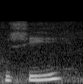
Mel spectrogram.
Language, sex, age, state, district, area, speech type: Nepali, female, 60+, West Bengal, Jalpaiguri, urban, read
